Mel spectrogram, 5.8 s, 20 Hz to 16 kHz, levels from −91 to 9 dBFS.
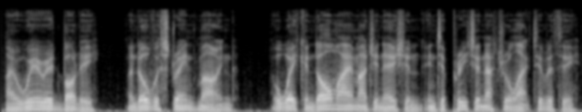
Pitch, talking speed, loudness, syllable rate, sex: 100 Hz, 135 wpm, -16 LUFS, 6.5 syllables/s, male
